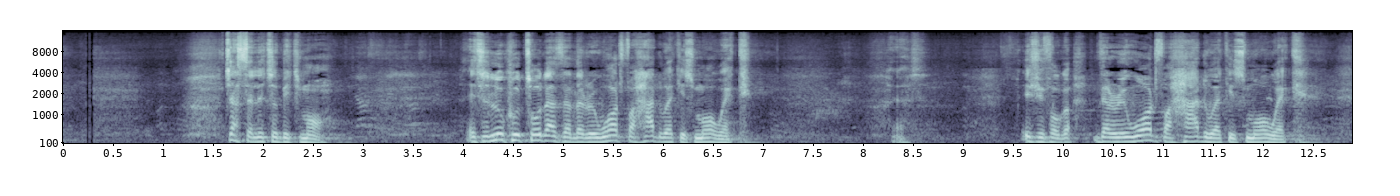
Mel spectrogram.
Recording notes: Preached at the Trinity Christian Centre, Singapore.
